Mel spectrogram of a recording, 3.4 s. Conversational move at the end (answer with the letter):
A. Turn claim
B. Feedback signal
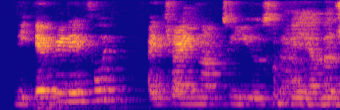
A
